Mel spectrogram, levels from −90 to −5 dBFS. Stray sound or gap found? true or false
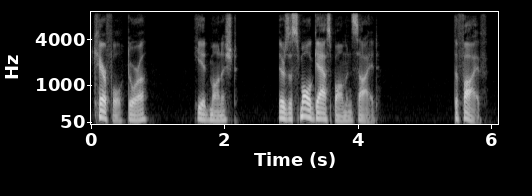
false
